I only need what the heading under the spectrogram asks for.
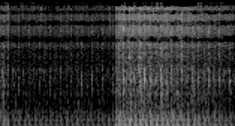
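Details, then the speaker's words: Suzuki outboard on an O'Day sailboat, first start after checking the oil, before running fresh gas with Seafoam: it started right up but idles with an uneven, loping putter. Rough idle, cause unknown. "Check the oil. Turn the key. And it started right up. Taking a good pee right now. Riding a little rough."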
